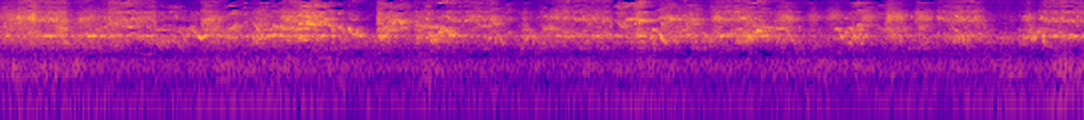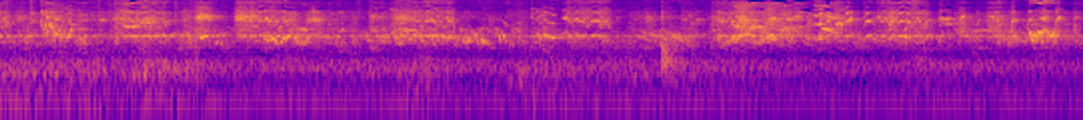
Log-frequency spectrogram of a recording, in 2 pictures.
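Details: A group of Australian budgies with other birds and chicks, calling nonstop in a noisy chorus of harsh squawks, quick chirps and warbling notes layered over one another, a steady hum underneath.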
